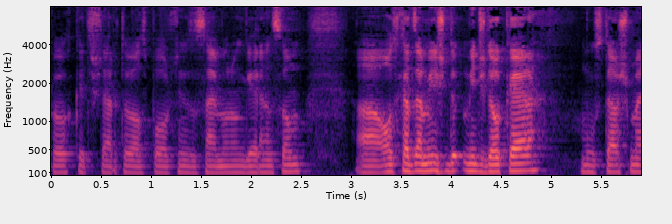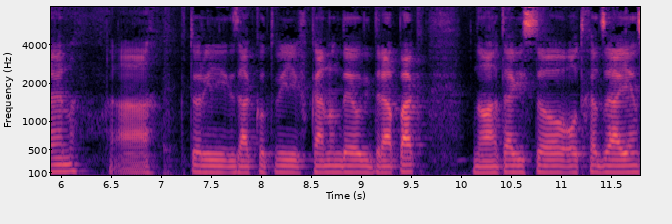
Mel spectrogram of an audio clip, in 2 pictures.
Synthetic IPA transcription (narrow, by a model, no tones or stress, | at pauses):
ɔxkɛcʃt̪aɾt̪ɔʋalspɔlɔt͡ʃɲɛzɔsajmɔnɔmɡɛɾansɔm | ɔt̪xaːd͡zamimid͡ʒd̪ɔkɛɾ | must̪aʃmɛn̰ | kt̪ɔɾiːzakɔt̪ʋiːfkanɔnd̪ɛlid̪ɾapak | nɔat̪aɡist̪ɔɔt̪xaːd͡zajɛn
